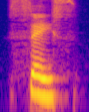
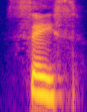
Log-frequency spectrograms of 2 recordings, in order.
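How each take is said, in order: No difference in how they are said.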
